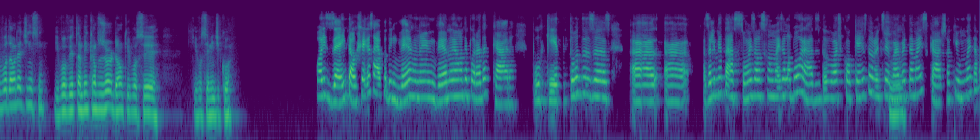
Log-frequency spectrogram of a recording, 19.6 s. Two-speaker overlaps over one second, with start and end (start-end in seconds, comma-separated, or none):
none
